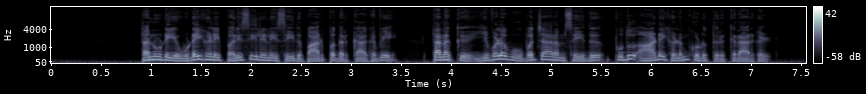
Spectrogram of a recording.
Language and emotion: Tamil, neutral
